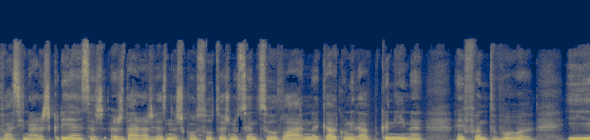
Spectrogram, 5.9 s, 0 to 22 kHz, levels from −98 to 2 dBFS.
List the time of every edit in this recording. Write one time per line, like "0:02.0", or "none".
0:01.1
